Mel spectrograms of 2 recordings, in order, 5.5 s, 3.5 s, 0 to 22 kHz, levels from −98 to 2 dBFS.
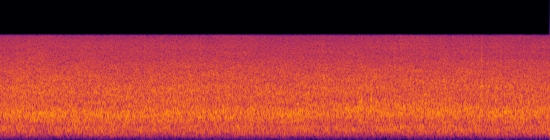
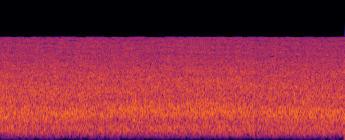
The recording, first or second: second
